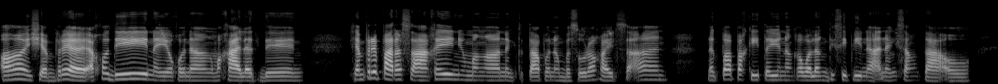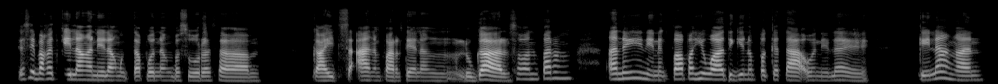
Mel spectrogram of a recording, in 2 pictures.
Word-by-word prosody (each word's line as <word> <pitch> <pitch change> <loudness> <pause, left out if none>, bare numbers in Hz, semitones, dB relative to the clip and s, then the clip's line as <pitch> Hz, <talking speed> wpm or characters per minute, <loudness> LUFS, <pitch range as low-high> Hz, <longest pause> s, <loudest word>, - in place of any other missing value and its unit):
ay, 225 +2 +2
siyempre 185 +1 +4
ako 260 -2 0
din 245 +1 +5
ayoko 190 -2 -1
ng 185 -1 -3
makalat 185 -2 +3
din. 185 +1 -5 0.5
Siyempre 235 +6 +2
para 230 -5 +5
sa 195 -4 +3
akin 240 -1 +2
'yong 210 - -13
mga 195 -1 -4 0.2
nagtatapon 185 +2 -4
ng 180 -1 -9
basura 185 +4 -7
kahit 180 -2 -3
saan, 220 0 -5 0.4
nagpapakita 220 0 -4
'yon 205 0 -2
ng 200 - -7
kawalang 195 0 -3
disiplinaan 200 -3 -4
ng 185 - -12
isang 190 0 -9
tao. 165 -1 -4 0.4
Kasi, 300 - -4
bakit 260 +1 0
kailangan 220 -2 +5
nilang 200 -1 +1
magtapon 190 +1 -4
ng 190 0 -7
basura 185 0 -5
sam, 175 -3 0 0.6
kahit 180 0 +3
saan 195 -1 +2
na - - -20
parte 185 0 0
ng 175 -1 -11
lugar, 180 -1 +6
so 245 - -10 0.2
parang, 280 +1 -3 0.4
ano 250 +2 +3
'yon 285 -3 -3
eh, - - -10
nagpapahiwatig 245 -2 +2
'yon 230 0 -5
ng 220 - -30
pagkatao 200 -3 0
nila 190 +1 -7
eh, 175 -3 -8 0.4
kailangan 210 -4 +1
195 Hz, 160 wpm, -25 LUFS, 185-230 Hz, 0.6 s, lugar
